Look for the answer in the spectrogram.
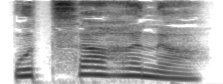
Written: ಉತ್ಸಾಹನ

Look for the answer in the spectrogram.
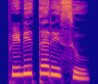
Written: ಪಿಡಿತರಿಸು

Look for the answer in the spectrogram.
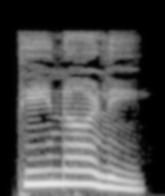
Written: ತೀನಾಳಿ

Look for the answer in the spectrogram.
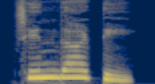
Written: ಚಿಂದಾಟಿ

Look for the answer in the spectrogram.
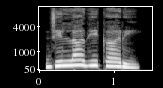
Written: ಜಿಲ್ಲಾಧಿಕಾರಿ

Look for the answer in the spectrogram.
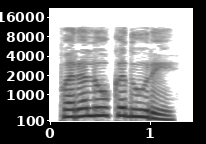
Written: ಪರಲೋಕದೂರ

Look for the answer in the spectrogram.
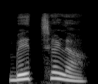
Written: ಬೆಚ್ಚಳ

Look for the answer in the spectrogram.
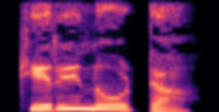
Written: ಕರ್ನಾಟ

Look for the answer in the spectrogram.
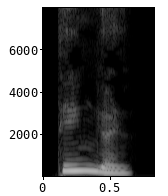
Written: ತೆಂಕಳ

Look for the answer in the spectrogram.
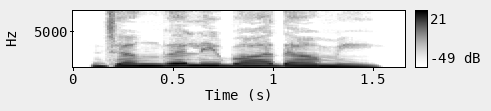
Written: ಜಂಗಲಿಬಾದಾಮಿ

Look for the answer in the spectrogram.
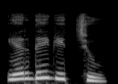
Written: ಎರ್ದೆಗೆಚ್ಚು

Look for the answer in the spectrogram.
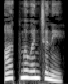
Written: ಆತ್ಮವಂಚನೆ

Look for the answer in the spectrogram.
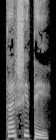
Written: ದೃಷದ

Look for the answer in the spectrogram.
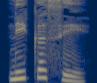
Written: ನಿಕಸೆ

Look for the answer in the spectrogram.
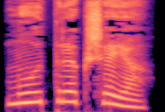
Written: ಮೂತ್ರಕ್ಷಯ

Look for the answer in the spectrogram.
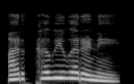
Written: ಅರ್ಥವಿವರಣೆ

